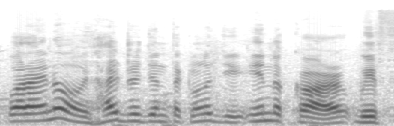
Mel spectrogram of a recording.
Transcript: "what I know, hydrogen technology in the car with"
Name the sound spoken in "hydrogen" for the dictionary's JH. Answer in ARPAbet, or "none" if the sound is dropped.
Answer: JH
